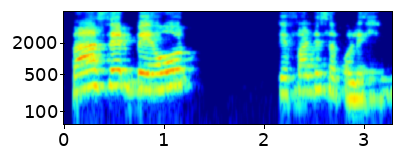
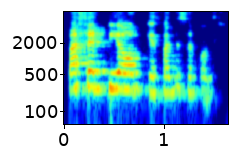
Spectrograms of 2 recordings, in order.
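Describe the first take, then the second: First: Unhurried, fully pronounced "peor" with both vowels clear; careful two-syllable peor. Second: Quicker take, "peor" squeezed into pior; rushed slurred peor. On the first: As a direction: separate the e and o of "peor". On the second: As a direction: run "peor" together as one syllable, pyor. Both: Shown as a demonstration. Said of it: "¿Te das cuenta la rapidez?".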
